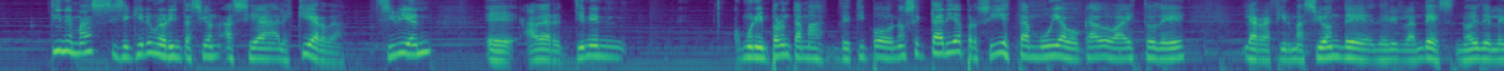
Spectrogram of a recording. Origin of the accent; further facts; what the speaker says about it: Argentina; Somos fanáticos argentinos, nuestro club de segunda división del exterior.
